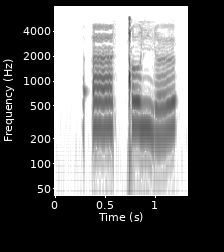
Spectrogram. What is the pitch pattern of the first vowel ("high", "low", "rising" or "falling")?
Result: high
